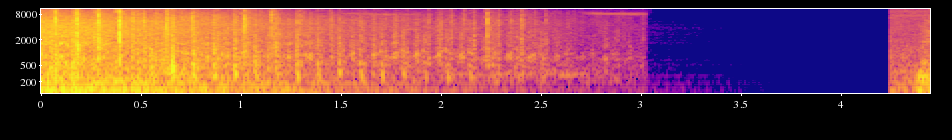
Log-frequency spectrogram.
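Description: Sound effects of an animated TV ad-break ident: quick clicks and rattles that fade away over about three seconds, then silence.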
